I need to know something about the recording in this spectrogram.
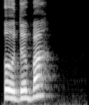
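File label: "ӧдӧба", Komi, female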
